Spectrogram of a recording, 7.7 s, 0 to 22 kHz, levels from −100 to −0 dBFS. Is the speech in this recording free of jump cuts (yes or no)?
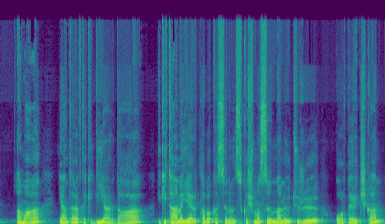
yes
